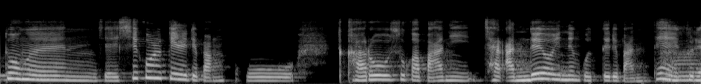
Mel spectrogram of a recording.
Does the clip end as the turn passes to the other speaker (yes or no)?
no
